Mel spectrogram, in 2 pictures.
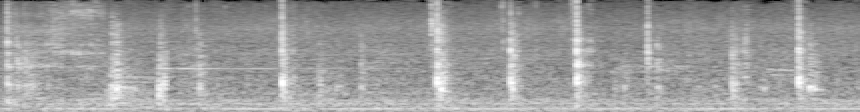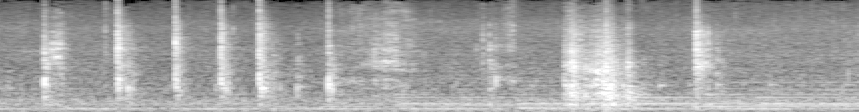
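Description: Metal spoon stirring a thick cheese sauce in a stainless-steel saucepan, clinking and scraping against the pan's sides and bottom in irregular strokes, about two a second, with a longer, louder scrape about seven seconds in.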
